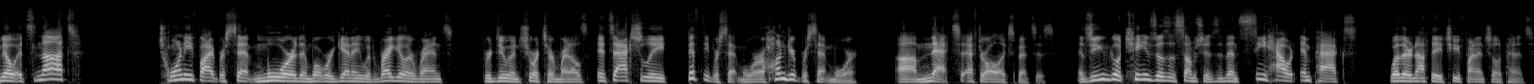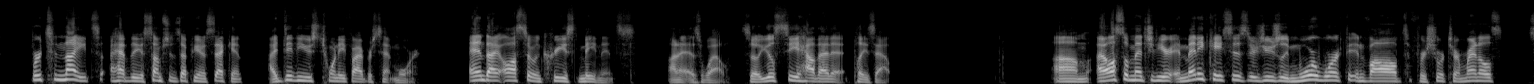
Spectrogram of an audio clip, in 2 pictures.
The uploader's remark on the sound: This was a live class recorded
